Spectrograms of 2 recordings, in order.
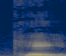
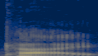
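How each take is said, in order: First: The vowel sounds like the one in day. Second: The vowel sounds like the one in eye. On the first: The speaker calls it right. "it's K" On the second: The speaker calls it wrong. "not Kai, as most people want to pronounce it"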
